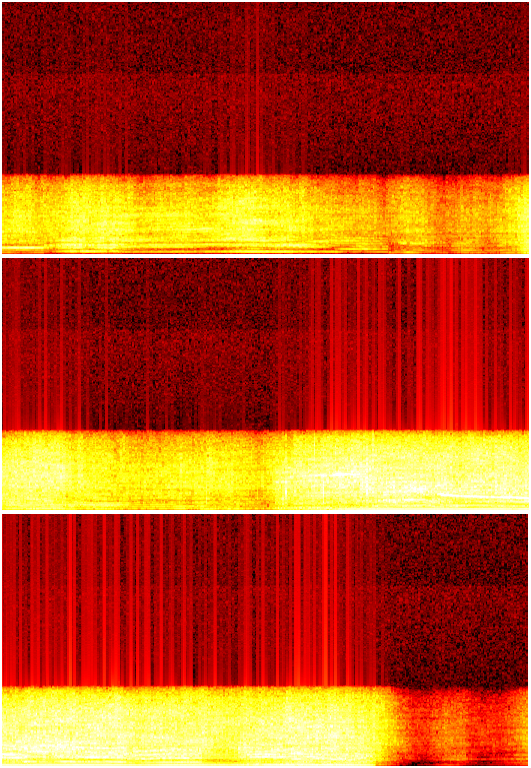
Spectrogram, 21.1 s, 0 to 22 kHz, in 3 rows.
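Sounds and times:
whining tones sliding in pitch: 0:00.0 - 0:05.8, 0:09.5 - 0:19.1
car engine running hard: 0:06.9 - 0:19.0.

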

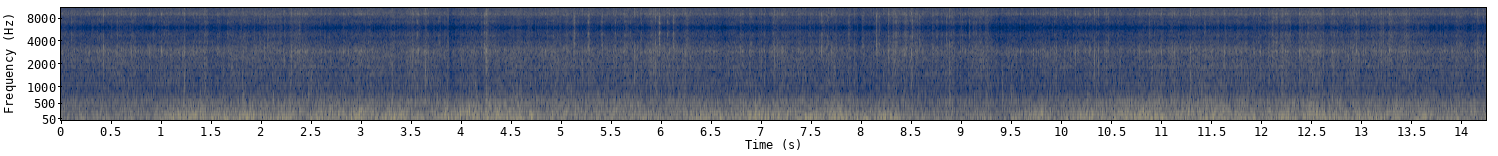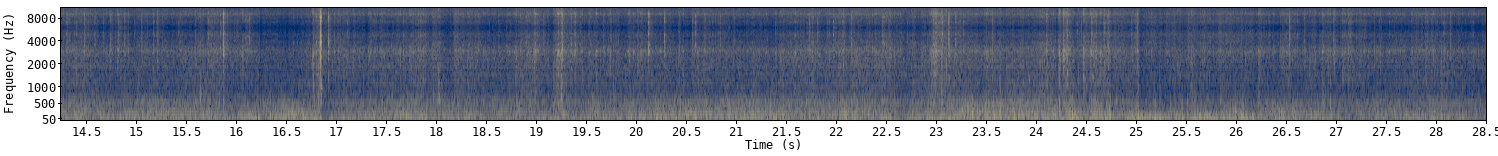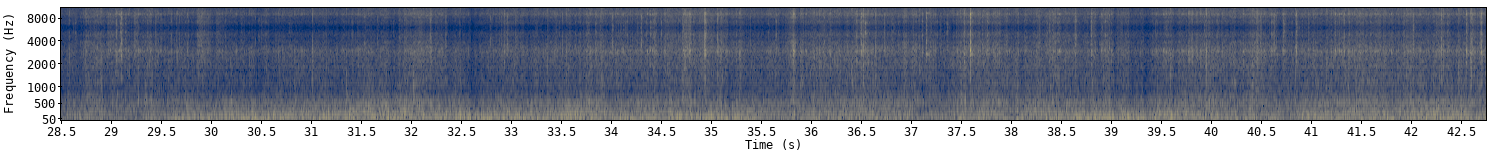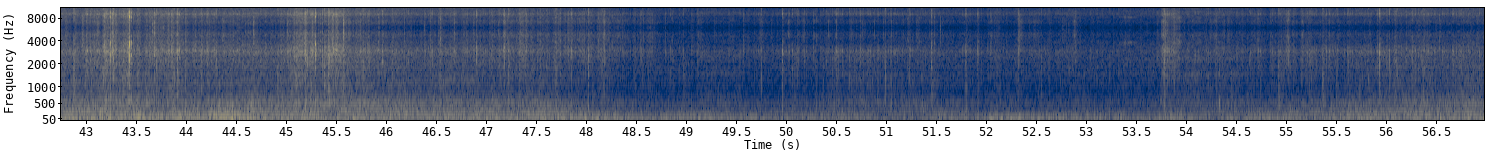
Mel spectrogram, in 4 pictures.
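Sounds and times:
bike knocking on bumps: 0:00.0 - 0:56.9
bike tyres rumbling on dirt: 0:00.0 - 0:56.9
wind on microphone: 0:00.0 - 0:56.9.

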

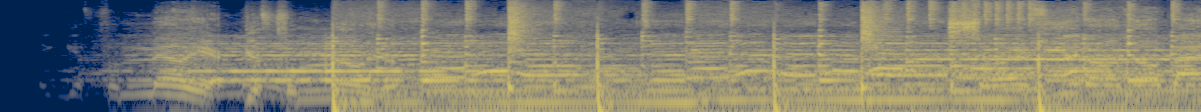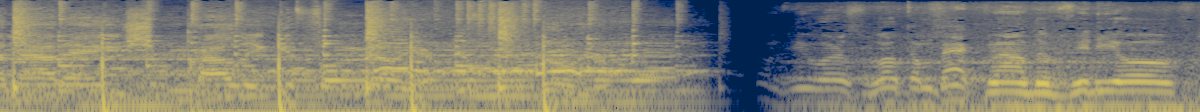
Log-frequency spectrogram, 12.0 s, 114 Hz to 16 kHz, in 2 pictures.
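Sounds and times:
intro music with gliding voice: 0:00.3 - 0:09.7
heavy bass and drum beat: 0:01.7 - 0:09.6.

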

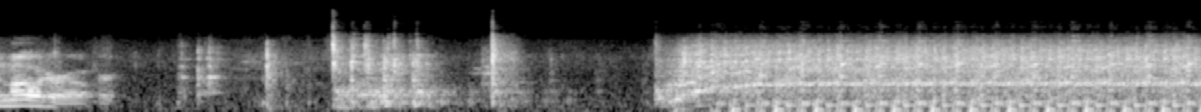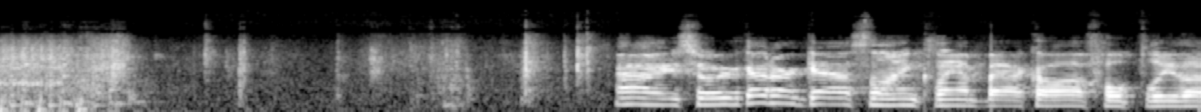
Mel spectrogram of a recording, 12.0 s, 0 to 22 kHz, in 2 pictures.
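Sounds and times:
starter cranking engine: 0:03.3 - 0:06.8.

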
